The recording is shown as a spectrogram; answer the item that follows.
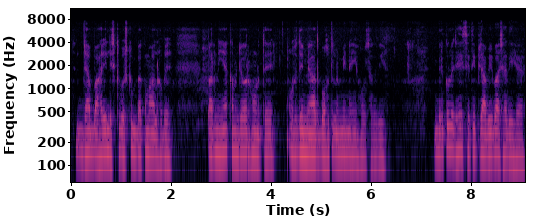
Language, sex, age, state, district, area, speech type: Punjabi, male, 18-30, Punjab, Patiala, urban, spontaneous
